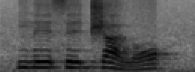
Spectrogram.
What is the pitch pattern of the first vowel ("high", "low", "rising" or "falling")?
high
